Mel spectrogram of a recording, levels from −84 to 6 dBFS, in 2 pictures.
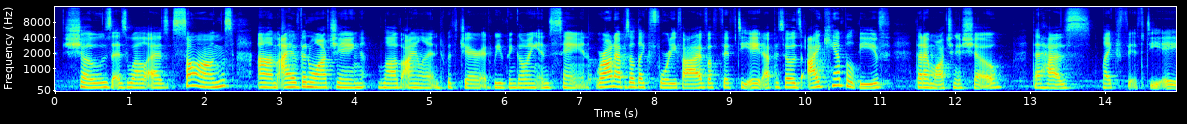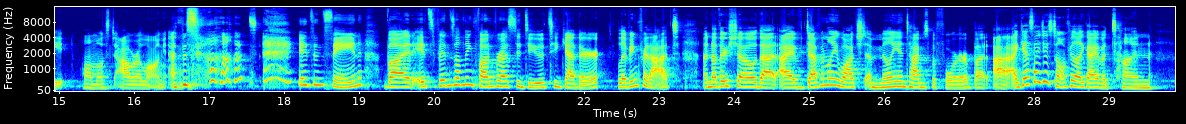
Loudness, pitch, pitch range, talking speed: -20 LUFS, 190 Hz, 175-225 Hz, 160 wpm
